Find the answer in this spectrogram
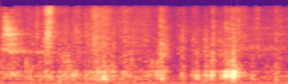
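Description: Small cardboard shipping box handled and its flaps pulled open: irregular scraping and rustling of cardboard against cardboard and hands.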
